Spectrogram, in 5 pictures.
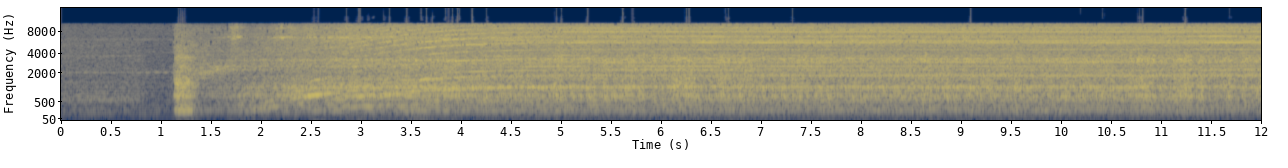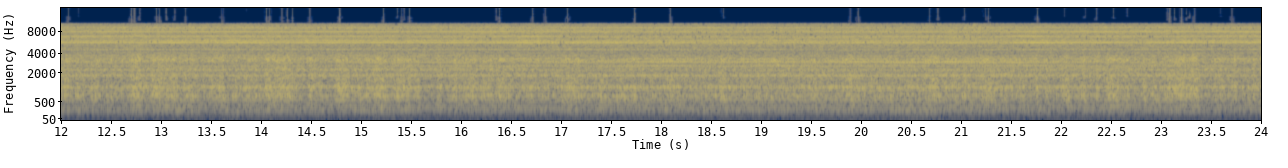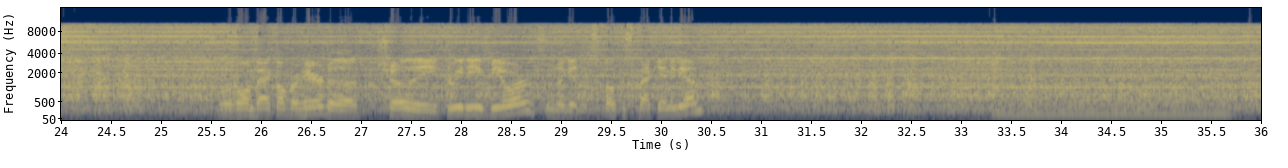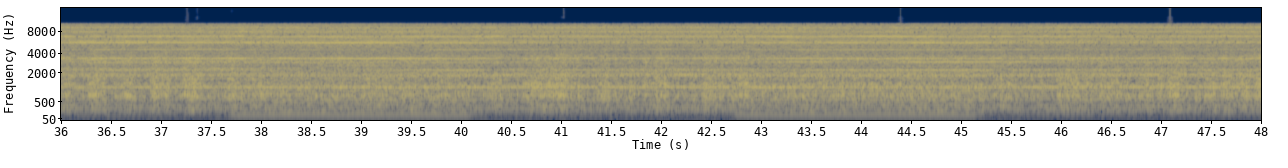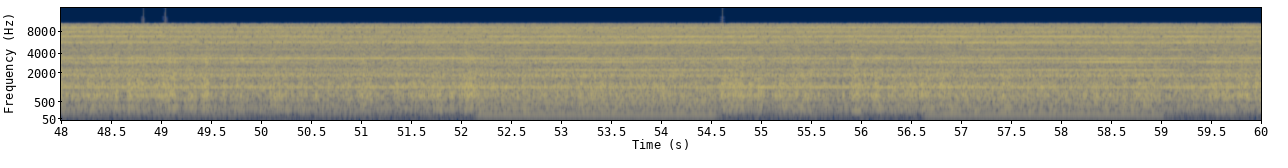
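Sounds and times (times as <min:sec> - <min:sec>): milling machine whine: 0:00.0 - 1:00.0
low machine hum: 0:23.0 - 1:00.0.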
